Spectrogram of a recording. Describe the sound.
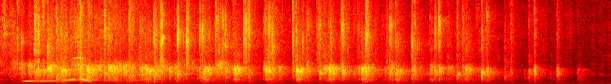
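An audience applauds to welcome a lecturer introduced before a talk on an African Indigenous approach to diversity, community and conflict. Many hands clap in a dense, lively burst that gradually thins and softens toward the end.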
